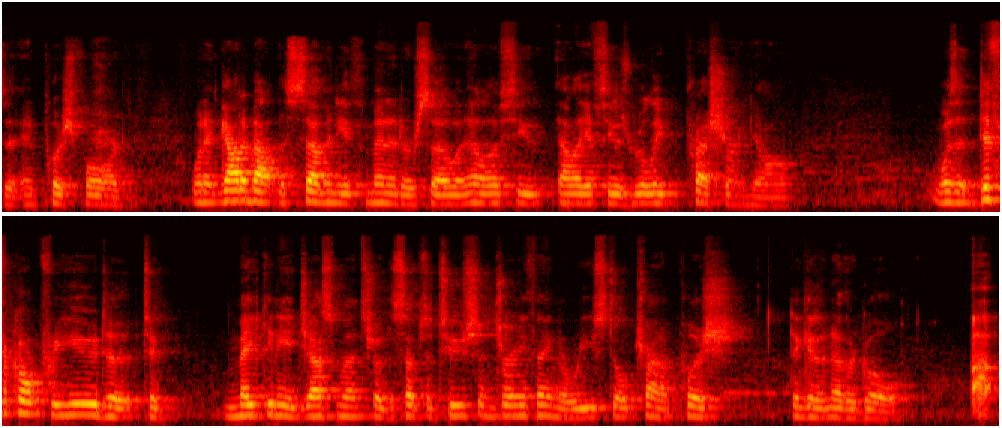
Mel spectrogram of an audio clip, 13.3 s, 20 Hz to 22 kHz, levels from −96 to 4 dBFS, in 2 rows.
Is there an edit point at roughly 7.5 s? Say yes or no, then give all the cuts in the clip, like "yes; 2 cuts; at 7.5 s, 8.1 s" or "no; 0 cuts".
no; 0 cuts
